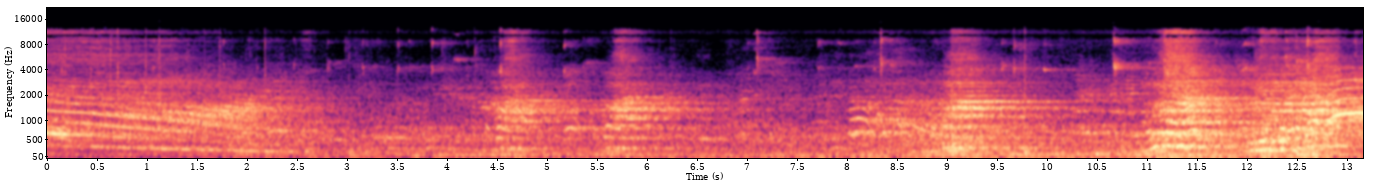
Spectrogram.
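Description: Basketball game in a gym hall: the ball bouncing on the court floor, with players and spectators shouting in bursts that are loudest near the end.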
